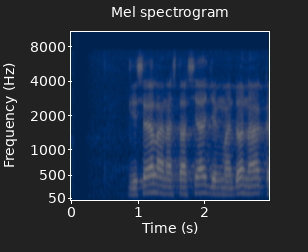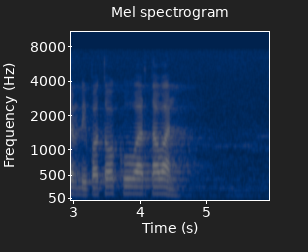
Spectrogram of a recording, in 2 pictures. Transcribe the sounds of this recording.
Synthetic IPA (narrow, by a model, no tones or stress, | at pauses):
ɡisɛlanast̪asiad͡ʒɨŋmadonakɨrdipɔt̪ɔkuwart̪awan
